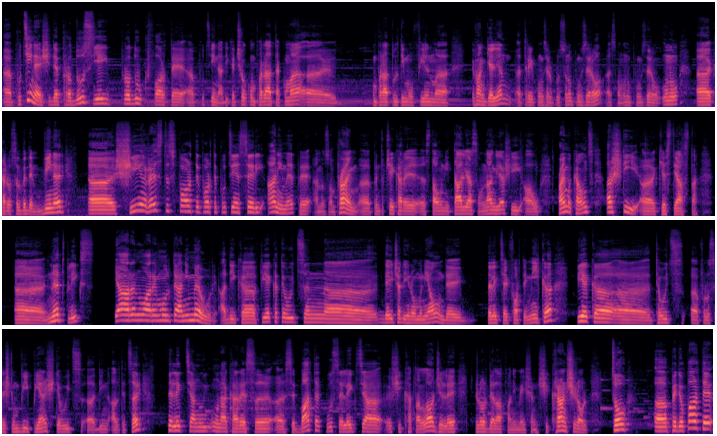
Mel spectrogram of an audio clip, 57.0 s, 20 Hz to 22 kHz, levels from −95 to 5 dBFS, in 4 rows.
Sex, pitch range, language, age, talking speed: male, 110-160 Hz, Romanian, 20-39, 125 wpm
